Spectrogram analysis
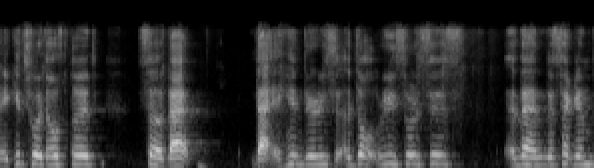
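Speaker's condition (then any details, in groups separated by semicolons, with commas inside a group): Spastic quadriplegic cerebral palsy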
